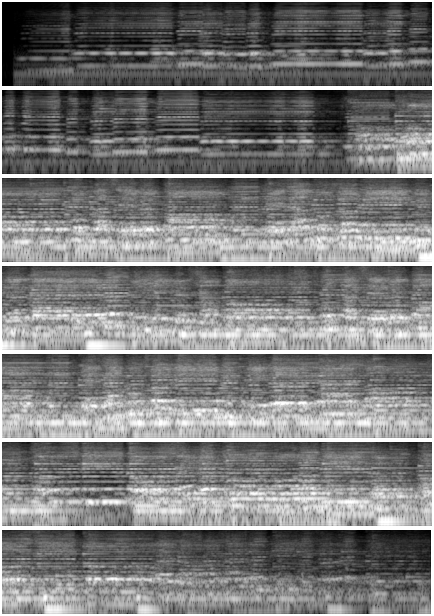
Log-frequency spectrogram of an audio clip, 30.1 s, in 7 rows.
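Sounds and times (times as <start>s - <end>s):
chanting: 7.7s - 29.6s.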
